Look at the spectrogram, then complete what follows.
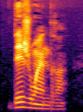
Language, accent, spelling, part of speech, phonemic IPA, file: French, France, déjoindre, verb, /de.ʒwɛ̃dʁ/, LL-Q150 (fra)-déjoindre.wav
- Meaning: 1. "to disjoin (stone, wood)" 2. to become disjoined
